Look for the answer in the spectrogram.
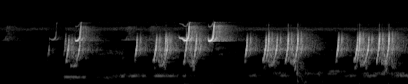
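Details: Common quail recorded on a cassette for hunting: crisp, high, rising chirps mixed with tight clusters of quick three-note calls, given in dense, overlapping bursts.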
